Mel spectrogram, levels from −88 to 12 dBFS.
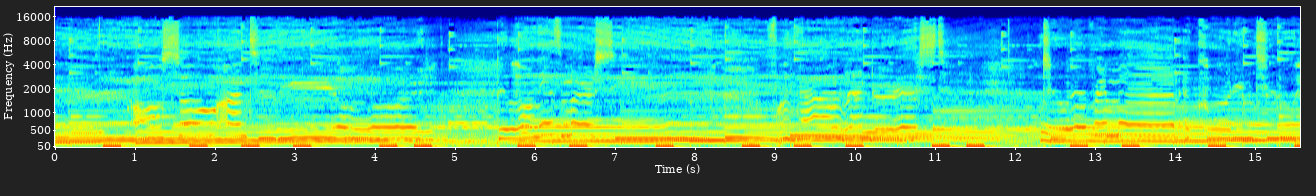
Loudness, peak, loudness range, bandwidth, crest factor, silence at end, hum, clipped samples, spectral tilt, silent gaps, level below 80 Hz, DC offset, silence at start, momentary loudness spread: -14 LUFS; 0 dBFS; 2 LU; 16 kHz; 12 dB; 0 s; none; under 0.1%; -6 dB/octave; none; -18 dBFS; 3%; 0 s; 4 LU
